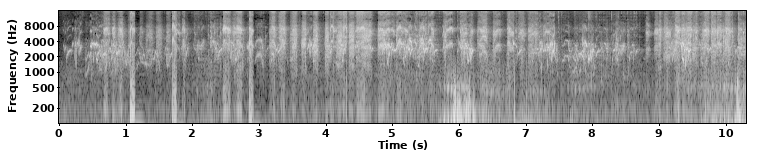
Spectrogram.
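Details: Colourful pet budgerigars chatter steadily, with high scratchy warbles and chirps mixed with sharp clicks, knocks and a low thump.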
